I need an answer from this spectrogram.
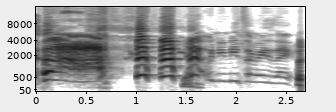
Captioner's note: laughing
